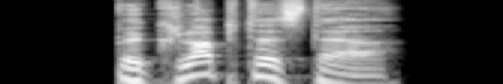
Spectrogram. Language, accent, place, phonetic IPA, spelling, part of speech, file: German, Germany, Berlin, [bəˈklɔptəstɐ], beklopptester, adjective, De-beklopptester.ogg
- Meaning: inflection of bekloppt: 1. strong/mixed nominative masculine singular superlative degree 2. strong genitive/dative feminine singular superlative degree 3. strong genitive plural superlative degree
